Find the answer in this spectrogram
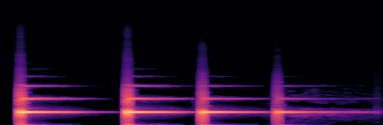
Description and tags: Low-signal
A notification sound signifying the user is out of range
